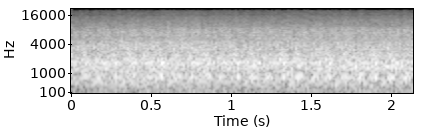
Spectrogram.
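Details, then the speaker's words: Copart auction car, 4,000 miles, believed run without oil, check engine light on: smooth idle with fast light tick; owner hopes lifters will prime up but suspects permanent damage. "I'm just kind of sitting here hoping that maybe, just maybe, the lifters will prime up and that noise is going to go away."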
